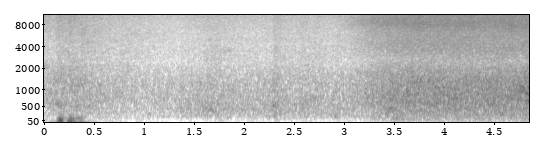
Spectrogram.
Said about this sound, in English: Welcome to the Robinson River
